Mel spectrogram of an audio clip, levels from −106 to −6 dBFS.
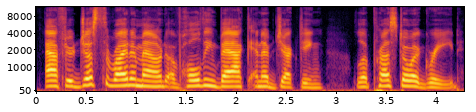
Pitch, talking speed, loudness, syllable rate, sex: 200 Hz, 170 wpm, -17 LUFS, 5.3 syllables/s, female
